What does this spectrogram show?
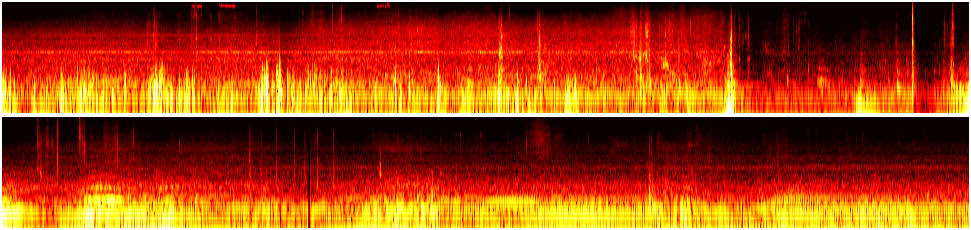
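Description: Car engine idling and creeping forward, heard from inside the cabin as a low, steady hum. Before that, about the first eleven seconds hold an outdoor mix with a steady tone and a few clicks, ending in a sharp knock as the car door shuts.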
